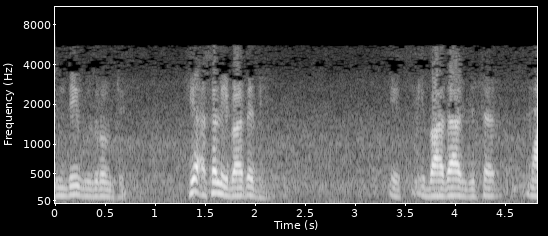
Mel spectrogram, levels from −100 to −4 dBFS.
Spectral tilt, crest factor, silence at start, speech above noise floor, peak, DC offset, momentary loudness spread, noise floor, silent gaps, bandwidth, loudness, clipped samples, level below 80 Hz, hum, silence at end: -12 dB/octave; 18 dB; 0 s; 20 dB; -2 dBFS; 0.1%; 24 LU; -39 dBFS; none; 5.8 kHz; -19 LUFS; under 0.1%; -50 dBFS; none; 0 s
